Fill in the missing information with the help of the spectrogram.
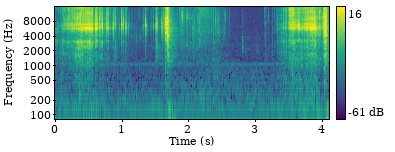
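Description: A metal utility blade scrapes and crushes small cubes off a solid, yellow dry soap bar scored into cubes, then slices a thin sheet. Bright, dry crunching and crackling scrapes come in bursts, with one sharp crack partway through, a quiet, soft-scraping stretch, and a final crunchy burst.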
